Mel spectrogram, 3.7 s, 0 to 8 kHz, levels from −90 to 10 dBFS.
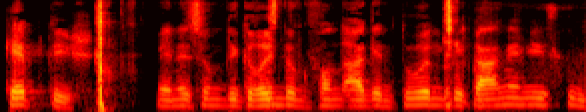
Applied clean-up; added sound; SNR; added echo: neural mask model Resemble Enhance denoiser.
